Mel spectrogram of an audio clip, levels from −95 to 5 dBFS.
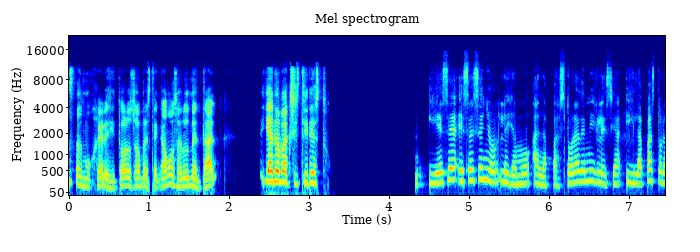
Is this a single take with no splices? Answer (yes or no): yes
